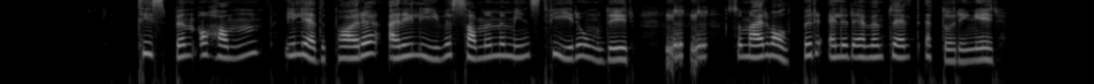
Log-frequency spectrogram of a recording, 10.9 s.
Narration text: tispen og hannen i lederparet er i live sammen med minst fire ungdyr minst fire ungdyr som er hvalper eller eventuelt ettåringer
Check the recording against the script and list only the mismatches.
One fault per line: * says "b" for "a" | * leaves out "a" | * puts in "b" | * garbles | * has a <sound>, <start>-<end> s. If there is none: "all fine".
* leaves out "minst fire ungdyr"
* has a laugh, 6.7-7.1 s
